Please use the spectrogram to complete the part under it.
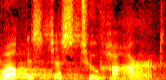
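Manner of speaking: acted-out, laid-on, swooping, sing-song whining. Retelling a reply after being told to paint it all again, in best whining voice. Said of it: "In my best whining voice".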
